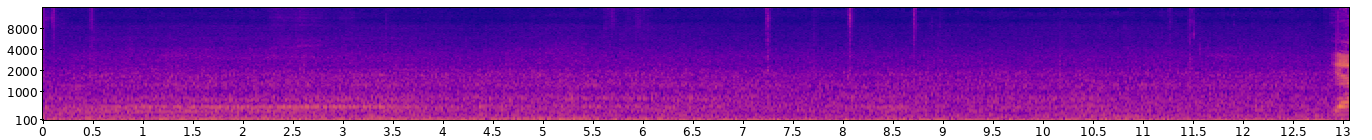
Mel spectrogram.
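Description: A Ford Escape XLT V6 on a test drive, with steady engine and road rumble filling the cabin at a constant level, no voices.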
